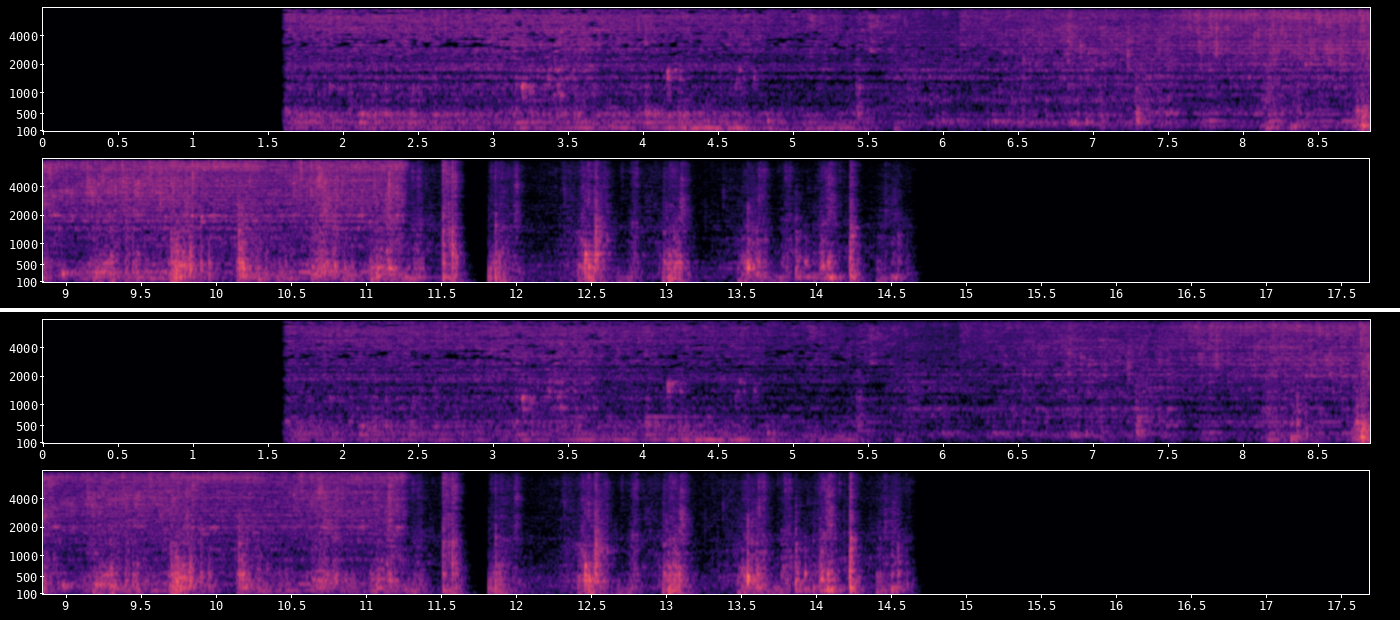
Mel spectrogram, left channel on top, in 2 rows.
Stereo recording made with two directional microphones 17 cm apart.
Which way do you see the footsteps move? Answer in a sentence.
In this clip you hear the footsteps go left and come back.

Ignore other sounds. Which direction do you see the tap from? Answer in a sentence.
In this clip you hear the tap on the left.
